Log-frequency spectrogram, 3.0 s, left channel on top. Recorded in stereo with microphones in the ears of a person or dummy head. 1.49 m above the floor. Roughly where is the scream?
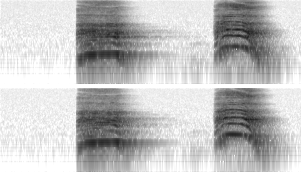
Left.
